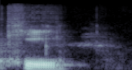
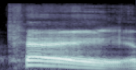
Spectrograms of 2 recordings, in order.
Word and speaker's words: Cay: It's spelled Castaway Cay. – Yeah, but it's Castaway Cay. – Why? – Why? – Because it's a Caribbean man. – I'm calling somebody on this. – That's how you say it. I when I was first started doing these cruises too, I'm just like K, and they're like, no.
